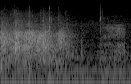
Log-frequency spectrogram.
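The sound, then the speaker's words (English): A crowd at a worship service claps for a couple of seconds, a soft, steady patter of many hands that thins out toward the end, with no voices over it. They clap to show they have seen the TV shows House of Cards or Scandal. “I want you to clap if you've ever seen either of those two shows House of Cards or Scandal.”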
